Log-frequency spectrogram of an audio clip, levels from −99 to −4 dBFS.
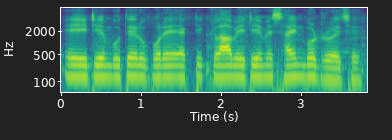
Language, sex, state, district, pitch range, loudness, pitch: Bengali, male, West Bengal, Alipurduar, 130-135 Hz, -18 LUFS, 130 Hz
